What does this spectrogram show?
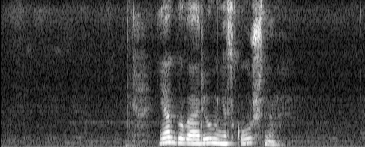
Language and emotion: Russian, sad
